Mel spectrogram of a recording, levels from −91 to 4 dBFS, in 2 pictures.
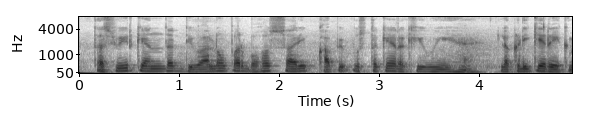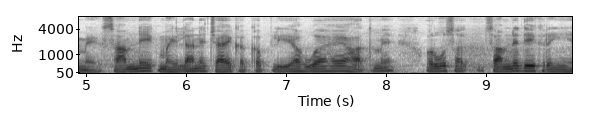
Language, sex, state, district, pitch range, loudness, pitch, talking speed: Hindi, male, Chhattisgarh, Sukma, 110-135 Hz, -18 LUFS, 120 Hz, 210 wpm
